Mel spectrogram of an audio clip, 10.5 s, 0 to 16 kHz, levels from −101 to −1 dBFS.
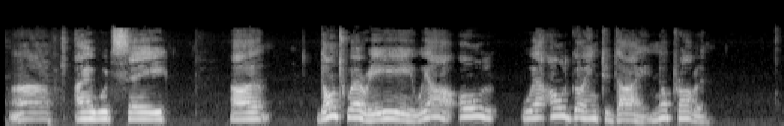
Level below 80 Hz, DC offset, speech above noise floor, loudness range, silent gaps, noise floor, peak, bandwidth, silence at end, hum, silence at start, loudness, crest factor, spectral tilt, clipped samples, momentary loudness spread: -58 dBFS; under 0.1%; 50 dB; 4 LU; none; -71 dBFS; -6 dBFS; 7.6 kHz; 1 s; none; 0.1 s; -22 LUFS; 16 dB; -6 dB/octave; under 0.1%; 14 LU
